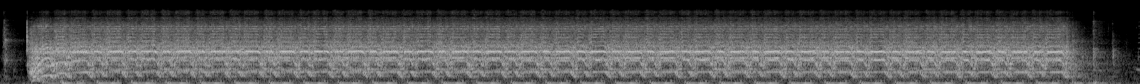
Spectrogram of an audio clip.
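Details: Toro Z Master commercial mower, fuel line pulled at the carburetor while cranking: even starter cranking at about three compressions a second, never fires; fuel flow weaker than it should be though fuel quality is good; suspected fuel starvation.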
